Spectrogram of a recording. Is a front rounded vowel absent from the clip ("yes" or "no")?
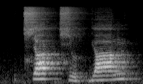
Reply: yes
